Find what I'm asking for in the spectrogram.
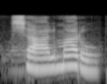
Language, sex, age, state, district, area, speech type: Punjabi, female, 30-45, Punjab, Rupnagar, rural, read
